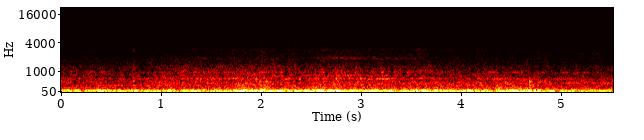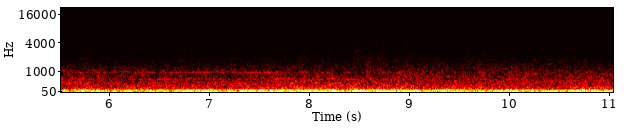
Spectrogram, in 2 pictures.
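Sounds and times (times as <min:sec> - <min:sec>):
bus engine rumbling: 0:00.0 - 0:11.0
road noise: 0:00.0 - 0:11.0.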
